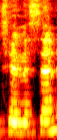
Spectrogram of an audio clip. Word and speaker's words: Tennyson: Good morning, Tennyson.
